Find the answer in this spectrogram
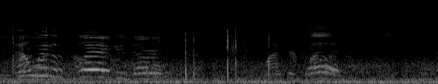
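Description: Players' voices shouting and calling across an open field, unclear as words, with the loudest shout about a second in. A couple of sharp clicks or knocks come just after halfway.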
